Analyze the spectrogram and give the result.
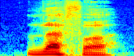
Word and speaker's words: Leffe: Leffe. – Leffe. See, then how is the E and the E pronounced E and uh? And there's, I don't get an umlaut, nothing.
